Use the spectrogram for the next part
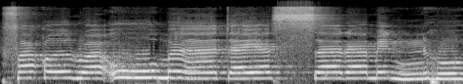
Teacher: क़ाफ़ साकिन पे कलकला करें, ये हुरूफ क़लक़ला में से आता है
